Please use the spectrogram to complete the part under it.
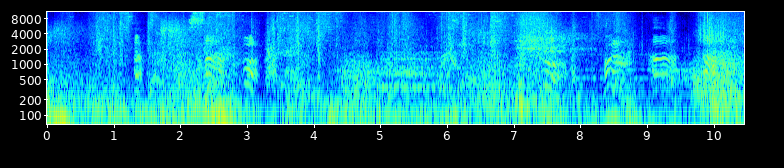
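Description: Weapons clash and spells burst in a fight.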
